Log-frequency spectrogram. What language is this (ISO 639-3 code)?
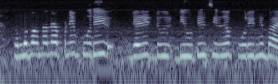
pan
